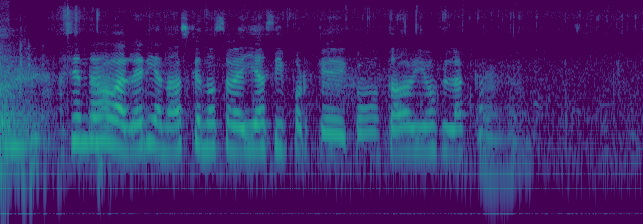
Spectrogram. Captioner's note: indistict chattering at distance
